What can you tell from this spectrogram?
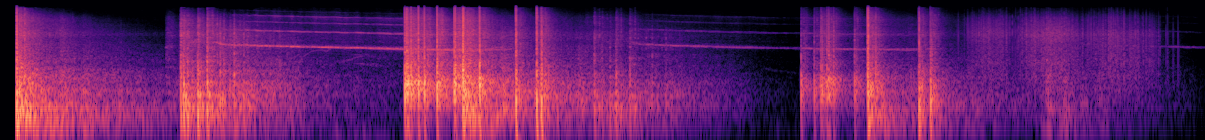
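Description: Fireworks going off in four volleys of bangs and crackling, each starting suddenly and fading away, with a thin falling whistle after the second and third.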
